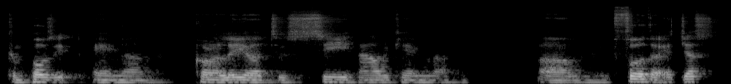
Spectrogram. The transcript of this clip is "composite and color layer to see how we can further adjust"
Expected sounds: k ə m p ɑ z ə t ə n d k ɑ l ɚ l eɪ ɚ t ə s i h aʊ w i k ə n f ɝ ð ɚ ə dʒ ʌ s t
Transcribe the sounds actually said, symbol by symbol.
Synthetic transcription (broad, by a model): k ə m p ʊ z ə t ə n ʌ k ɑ n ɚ l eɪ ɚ t ə s i h aʊ w i k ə n f ɝ ð ɚ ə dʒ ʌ s t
